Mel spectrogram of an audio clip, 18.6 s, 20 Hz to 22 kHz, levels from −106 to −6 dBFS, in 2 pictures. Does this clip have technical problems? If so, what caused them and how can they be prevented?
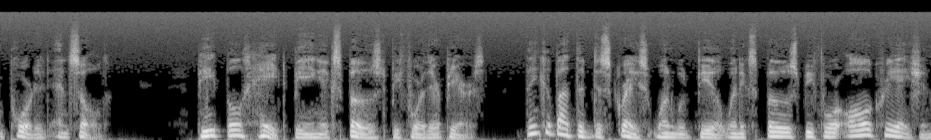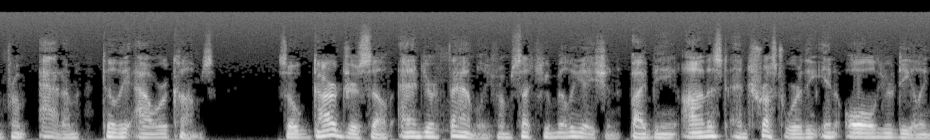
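Yes. Low bit depth with noise shaping runs throughout: the speech was quantised to very few bits, which fits 7-bit words, with the rounding error pushed upward, leaving a steady, thin hiss rising toward the top, only about 20 dB below the speech. Keep at least 16 bits through every processing and export stage.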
